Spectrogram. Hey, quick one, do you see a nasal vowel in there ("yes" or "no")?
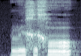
yes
